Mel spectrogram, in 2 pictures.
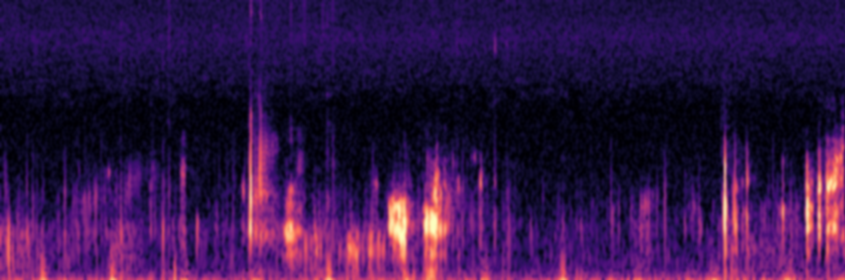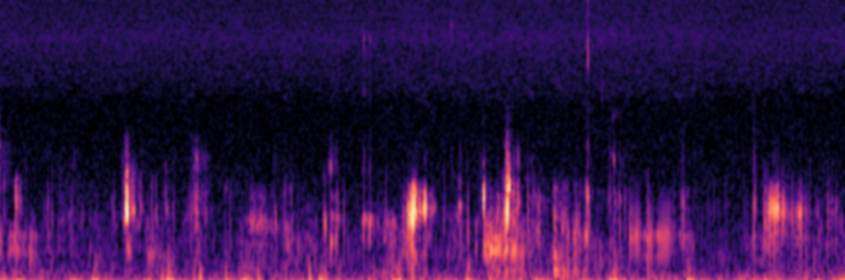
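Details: Woman's abdomen after a dinner of fried rice and duck, recorded unedited: irregular soft gurgles and rumbles of varying pitch over quiet background; normal bowel sounds (borborygmi) of digestion.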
